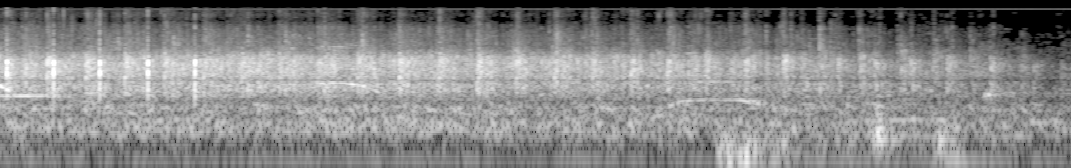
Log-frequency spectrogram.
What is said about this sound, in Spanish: Podeu seguir aplaudint una miqueta perquè si no això...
